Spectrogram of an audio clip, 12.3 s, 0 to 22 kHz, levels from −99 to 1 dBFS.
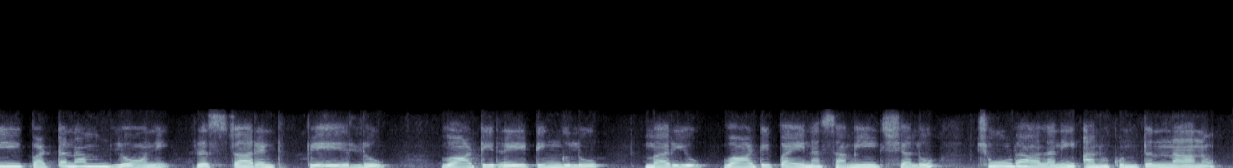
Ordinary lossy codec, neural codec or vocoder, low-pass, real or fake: Opus, 32 kbps; codec, 16 kHz, 4 kbps, FunCodec, trained on Chinese and English, 50 frames a second; 7.2 kHz; fake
